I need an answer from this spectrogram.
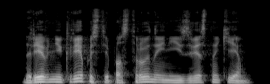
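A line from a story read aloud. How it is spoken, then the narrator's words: Plain. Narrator (Russian): ответил посол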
